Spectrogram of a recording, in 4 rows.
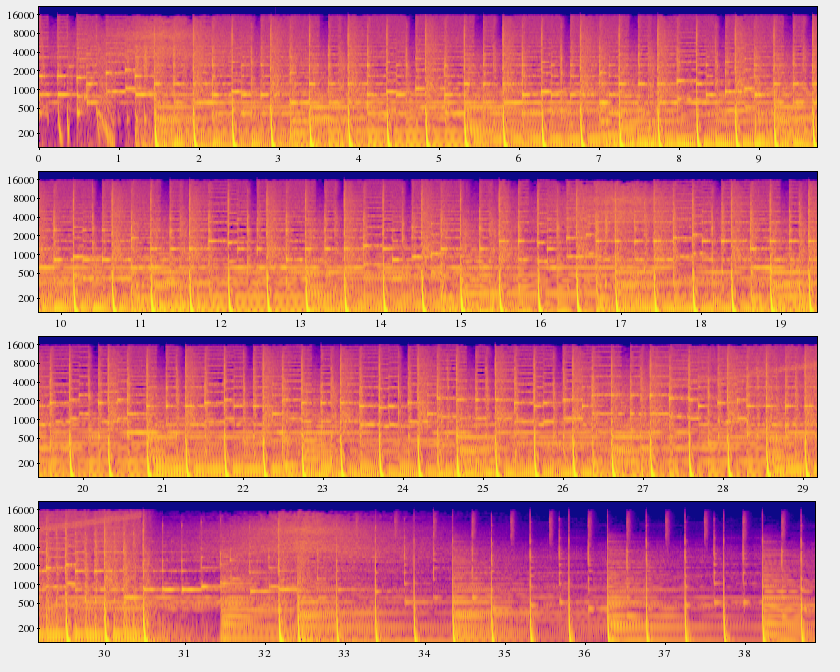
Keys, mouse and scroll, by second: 0.2 click, 0.8 click, 2.1 click, 2.8 click, 4.1-5.2 drag, 6.1 click, 7.0 ctrl+click, 7.8 Tab, 9.6 click, 11.9 click, 13.4 click, 16.6 click, 17.4 click, 20.3 click, 21.5-22.5 drag, 23.1 click, 23.8-24.9 drag, 25.0 click, 29.9 click, 31.6 click, 32.1-33.3 drag, 33.6 click, 34.5 click, 35.6 click, 37.2 click, 37.4 click.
